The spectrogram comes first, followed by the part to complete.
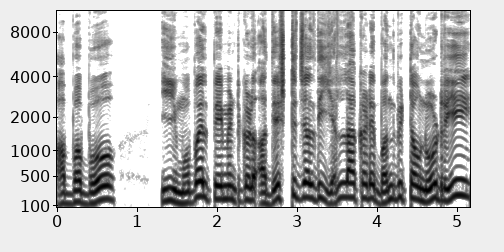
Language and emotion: Kannada, surprised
